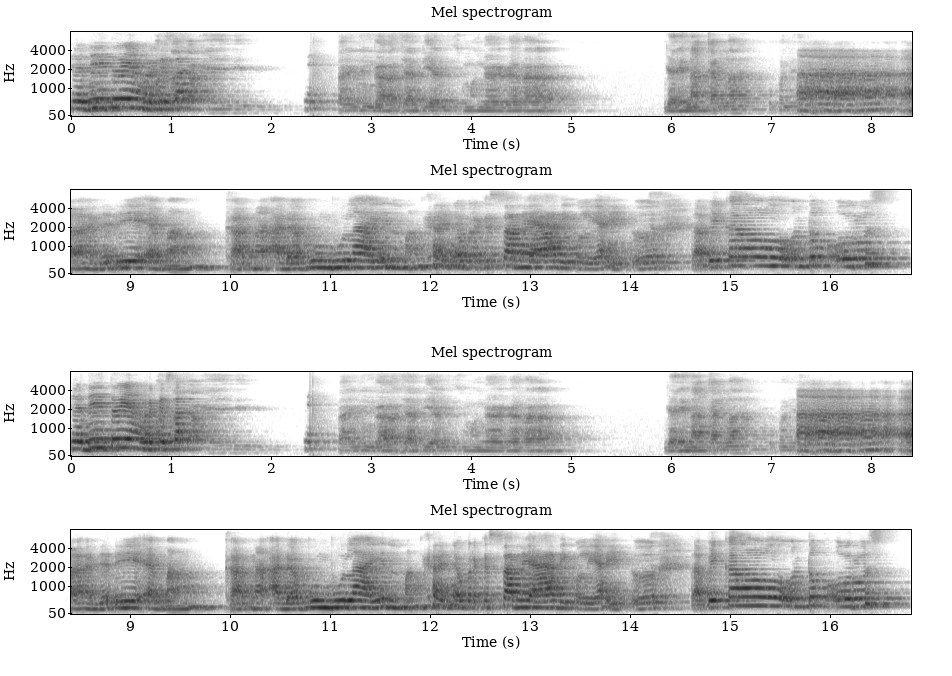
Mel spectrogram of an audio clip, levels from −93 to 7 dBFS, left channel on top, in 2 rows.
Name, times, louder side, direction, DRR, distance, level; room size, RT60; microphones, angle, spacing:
voice 1, 0.0-1.1 7.3-16.5, right 3 dB, 50° right, 1 dB, 0.4 m, -21 dB
voice 2, 0.8-1.9 2.7-4.8 5.9-6.8 7.1-7.3 14.2-14.4, equal, 60° left, -2 dB, 0.6 m, -36 dB
2.6 x 2.4 x 2.5 m, 0.84 s
head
